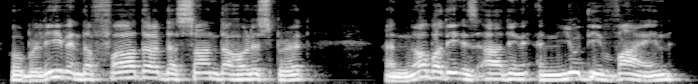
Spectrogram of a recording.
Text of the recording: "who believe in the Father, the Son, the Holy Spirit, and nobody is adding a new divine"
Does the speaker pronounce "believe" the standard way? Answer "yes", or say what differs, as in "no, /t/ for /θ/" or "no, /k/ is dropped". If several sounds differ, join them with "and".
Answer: yes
